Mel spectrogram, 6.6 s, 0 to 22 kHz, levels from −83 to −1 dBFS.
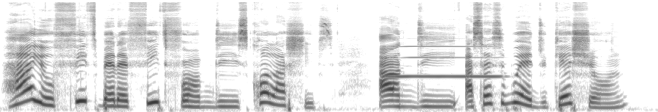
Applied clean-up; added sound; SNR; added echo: none; Wind instrument, woodwind instrument; 11 dB; none.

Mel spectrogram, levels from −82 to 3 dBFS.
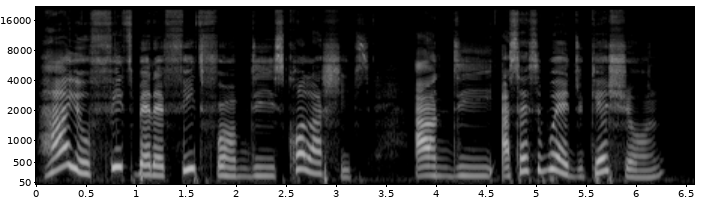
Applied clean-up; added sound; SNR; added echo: none; none; none; none.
